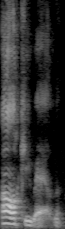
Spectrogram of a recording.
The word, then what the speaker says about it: Archewell: that Meghan and Harry, through Archewell or Archewell or however it is pronounced, or however they pronounce it, it's properly pronounced Archewell.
